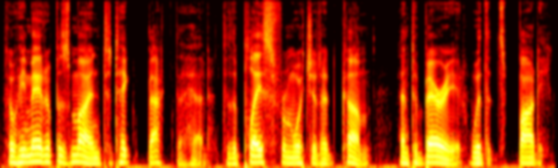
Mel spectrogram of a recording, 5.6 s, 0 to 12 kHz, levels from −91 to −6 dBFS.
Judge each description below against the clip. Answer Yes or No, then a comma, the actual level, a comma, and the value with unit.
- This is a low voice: Yes, low, 110 Hz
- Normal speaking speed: No, fast, 280 wpm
